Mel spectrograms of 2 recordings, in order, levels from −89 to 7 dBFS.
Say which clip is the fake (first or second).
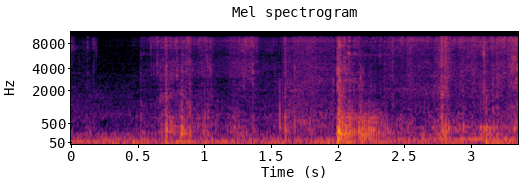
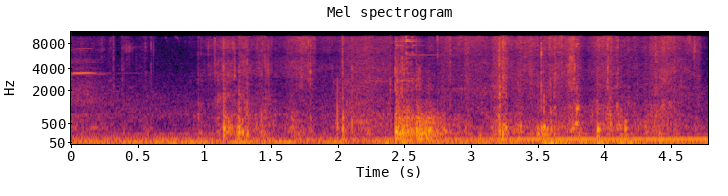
first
